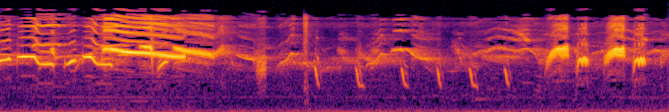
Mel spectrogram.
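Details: Wild-caught older Chinese hwamei, caged, singing in forest style: a loud, rich burst of overlapping whistles, then a series of short, sharp downslurred chips, ending in renewed bright whistled notes.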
